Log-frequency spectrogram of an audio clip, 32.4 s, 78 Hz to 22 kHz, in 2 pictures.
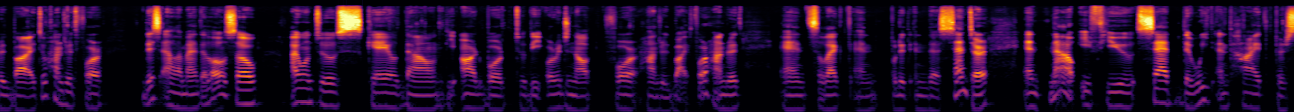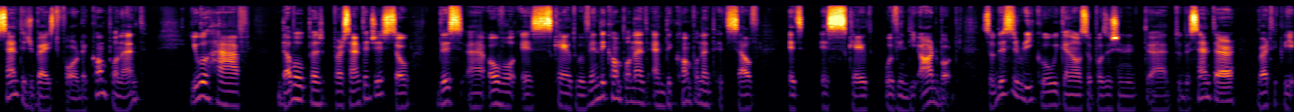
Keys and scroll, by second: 5.2 super+a, 6.2 super+4, 16.5-17.4 typing, 17.7 shift+Tab, 18.6-19.5 typing, 28.1 super+z.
